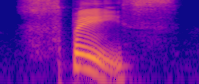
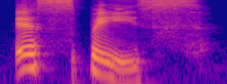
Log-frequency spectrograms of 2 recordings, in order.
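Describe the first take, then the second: First: The word begins directly with the s sound. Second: An extra vowel sound comes before the s. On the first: The speaker calls it right. "it starts with the sound S" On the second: The speaker calls it wrong. "add a sound E in front of the word, like S space"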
